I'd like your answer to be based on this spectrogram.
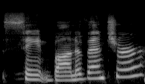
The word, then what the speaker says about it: St. Bonaventure: But they're matching up against St. Bonaventure. Mm-hmm. How do I say that? Am I saying that correct? – Yeah, that's it. You got it.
